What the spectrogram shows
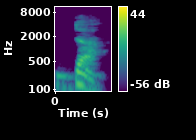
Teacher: The first is that you pronounce that final D as voiced. In other words, you use your vocal cords, and it's going to come out as duh.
